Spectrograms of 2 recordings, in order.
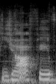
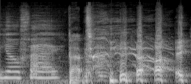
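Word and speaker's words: Yoffe: like she's got she looks almost like it's yaffy but she pronounces it yofei yes and I'm okay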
